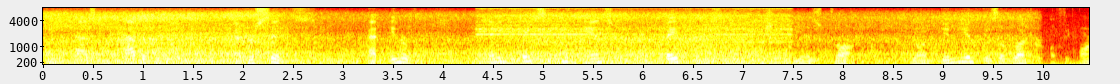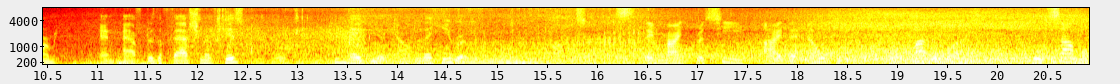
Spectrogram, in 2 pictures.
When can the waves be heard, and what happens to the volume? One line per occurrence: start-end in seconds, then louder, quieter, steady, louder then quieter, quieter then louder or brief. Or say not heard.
0.0-20.8 quieter then louder.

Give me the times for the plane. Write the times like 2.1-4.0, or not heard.
4.3-7.5, 12.8-16.6.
